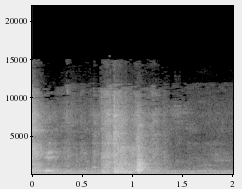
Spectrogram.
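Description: Clatter of a toy foosball game in play: the small ball and hard playing pieces knock together a few times in the first second, then quieten.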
